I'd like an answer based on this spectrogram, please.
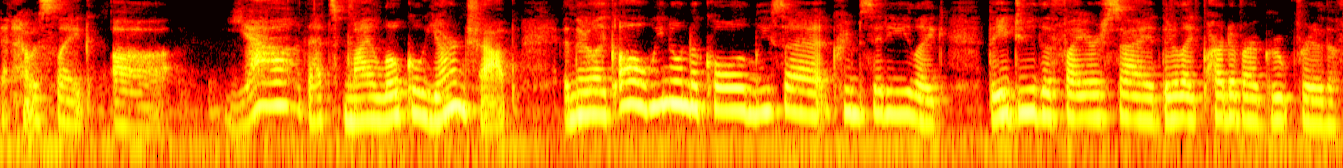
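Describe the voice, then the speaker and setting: Lively intonation marks this woman's fairly high voice, in a Midwestern accent. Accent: Midwest. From US Midwest, Milwaukee. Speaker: knitting vlogger. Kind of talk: casual vlog chat.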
